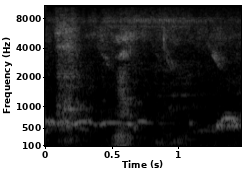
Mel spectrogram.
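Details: Young spotted doves at a dove-rearing farm, giving a low hollow coo that holds steady, breaks briefly, then swells again near the end, with faint higher chirps in the background.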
